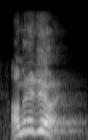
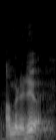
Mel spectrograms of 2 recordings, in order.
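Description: First: Loud, high imitated burst of resolve; all fired up. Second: Soft, tentative imitated resolve; quiet resolve. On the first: Smoker commits to calling his daughters, all fired up. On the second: Smoker talks himself into the call, quiet resolve. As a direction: say it under your voice, working up to it. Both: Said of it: "He gets all fired up".

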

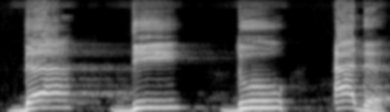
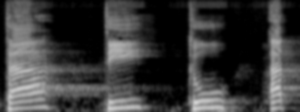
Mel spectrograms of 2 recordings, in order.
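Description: First: "Da, di, du, ad" with the tongue tip pressed firmly and released voiced; strong dal. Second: "Ta, ti, tu, at" with a light, airy t; touch each t gently, syllable by syllable; soft ta. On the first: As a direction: punch each d hard, syllable by syllable. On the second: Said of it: "huruf ta itu lembut". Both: Shown as a demonstration.

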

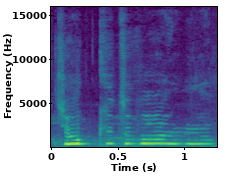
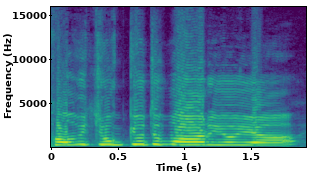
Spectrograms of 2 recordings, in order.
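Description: First: Much higher, softer squeal mimicking the scream; squeaky mock scream voice. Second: Said in the usual way. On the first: (çığlığı taklit eden ince ses)

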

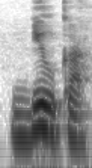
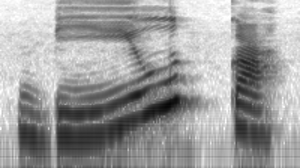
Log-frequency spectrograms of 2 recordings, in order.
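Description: First: Said in the usual way. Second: Білка. drawn out and louder, syllable by syllable; teacher modelling slow reading. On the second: Shown as a demonstration. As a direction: read Білка. slowly by syllables. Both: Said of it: "прочитаємо їх".

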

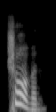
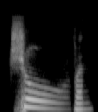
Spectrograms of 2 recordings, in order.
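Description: First: Said in the usual way. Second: Човен with a long drawn-out first syllable; stress on ЧО. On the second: Shown as a demonstration. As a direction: stretch the О in Човен. (Човен з протяжним наголосом на ЧО) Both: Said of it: "Поставте наголос".

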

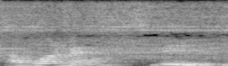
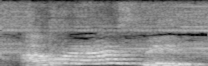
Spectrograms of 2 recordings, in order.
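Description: First: Said in the usual way. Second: Much higher, pleading; insistent high demand. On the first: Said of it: "repeated louder". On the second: Real, not acted. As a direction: insist on it, pitch way up. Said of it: "repeated insistently".

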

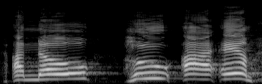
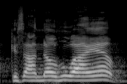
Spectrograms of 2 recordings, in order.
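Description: First: Slowed right down, each word weighted; slow emphatic declaration. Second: Said in the usual way. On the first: Acted. Preacher declaring his identity to the congregation, slow and emphatic. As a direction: land it slowly and firmly.

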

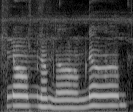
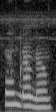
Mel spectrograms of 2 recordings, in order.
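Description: First: "Nom nom nom nom" drawn out slowly. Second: Said in the usual way. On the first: Shown as a demonstration. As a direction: stretch each "nom" long and slow.

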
